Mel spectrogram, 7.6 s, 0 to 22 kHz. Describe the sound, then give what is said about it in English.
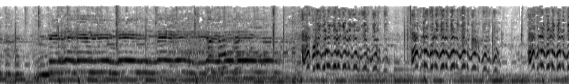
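Human voices imitating turkey gobbles at a turkey calling competition at the 57th annual Turkey Fair in France: first a sustained warbling call, then loud, rapid, rattling gobble bursts in quick succession. “a turkey call competition was held. Here are a few contestants doing their best to sound like a turkey.”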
